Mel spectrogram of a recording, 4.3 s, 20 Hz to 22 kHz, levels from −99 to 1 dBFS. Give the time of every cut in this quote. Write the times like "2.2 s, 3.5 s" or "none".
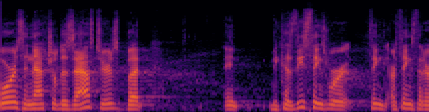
none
